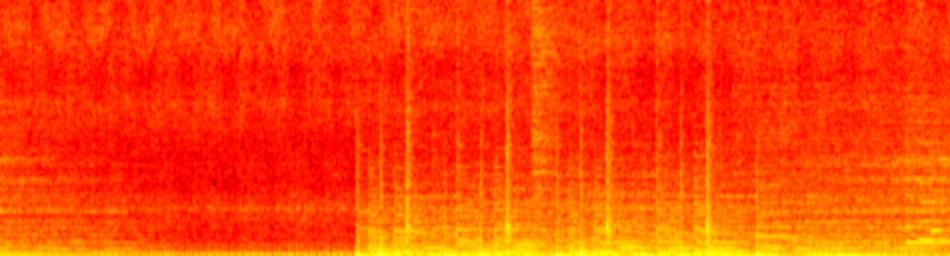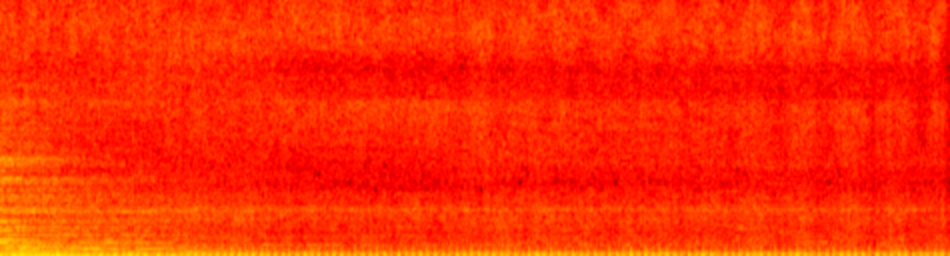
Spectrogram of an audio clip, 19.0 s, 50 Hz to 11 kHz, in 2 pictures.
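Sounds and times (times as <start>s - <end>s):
background music: 0.0s - 1.9s, 3.6s - 12.0s
pressure washer running: 0.0s - 19.0s.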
